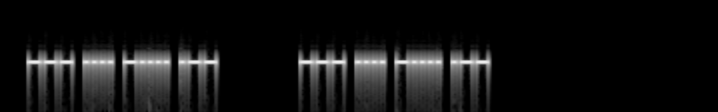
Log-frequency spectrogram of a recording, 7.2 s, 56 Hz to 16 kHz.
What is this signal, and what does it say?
Morse code, heard as a keyed tone, about 32 wpm, 700 Hz. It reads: OH6W OH6W
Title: DXCC-100 Call Signs - 4 Characters - Repeated 2x - 30wpm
